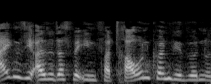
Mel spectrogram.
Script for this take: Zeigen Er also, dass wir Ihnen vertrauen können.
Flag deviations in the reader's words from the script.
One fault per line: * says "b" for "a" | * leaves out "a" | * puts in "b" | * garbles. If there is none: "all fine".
* says "Sie" for "Er"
